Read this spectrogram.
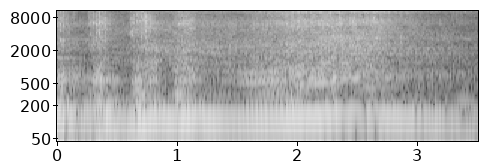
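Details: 1994 Honda Accord after all distributor seals were replaced: quick blips climb cleanly and settle into a smooth, steady low idle with no misses or rattles. Engine runs healthy.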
